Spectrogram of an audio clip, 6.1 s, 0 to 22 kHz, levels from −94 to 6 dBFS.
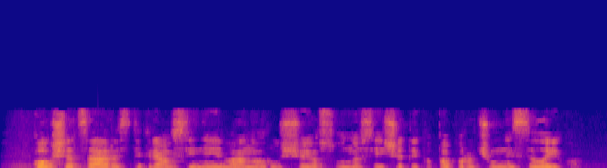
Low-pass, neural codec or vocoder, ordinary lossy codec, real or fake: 19.8 kHz; vocoder, 44.1 kHz, 128 mel bands, Pupu-Vocoder; AAC, 24 kbps; fake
